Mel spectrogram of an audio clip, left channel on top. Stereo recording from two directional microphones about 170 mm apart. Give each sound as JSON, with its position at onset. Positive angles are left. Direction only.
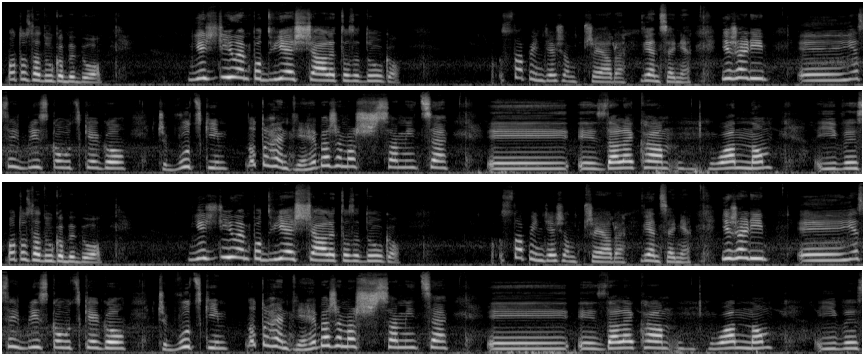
{"t": 0.0, "sound": "speech", "side_deg": -15}
{"t": 1.9, "sound": "a woman's voice", "side_deg": 5}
